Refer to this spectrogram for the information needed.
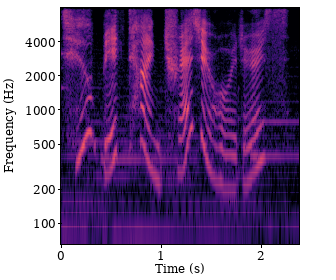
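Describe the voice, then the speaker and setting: A woman's voice: big pitch swings, slow, exaggerated voice. A woman voicing a tiny, chirpy fairy companion who talks about herself in the third person, in a video game. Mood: curious. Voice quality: high squeaky childlike voice. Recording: game audio with loud music.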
